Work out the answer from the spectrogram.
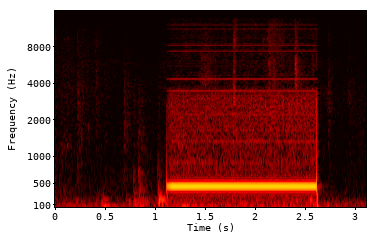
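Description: A telephone tone sounds while a call is being placed: one steady, unchanging electronic note lasting about one and a half seconds, loud against faint background noise before it.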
